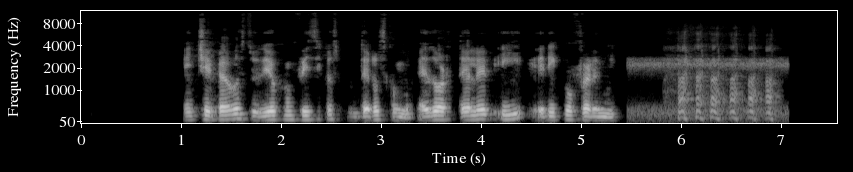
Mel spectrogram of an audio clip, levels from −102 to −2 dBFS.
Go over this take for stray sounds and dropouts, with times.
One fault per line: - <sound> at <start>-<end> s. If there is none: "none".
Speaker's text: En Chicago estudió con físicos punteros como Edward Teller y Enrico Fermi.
- laugh at 5.8-7.0 s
